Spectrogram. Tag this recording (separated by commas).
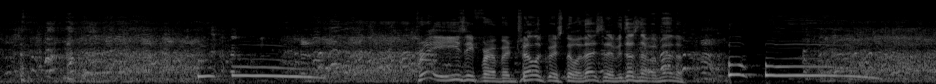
Speech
